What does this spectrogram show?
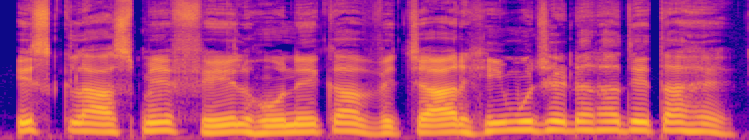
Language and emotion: Hindi, fearful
